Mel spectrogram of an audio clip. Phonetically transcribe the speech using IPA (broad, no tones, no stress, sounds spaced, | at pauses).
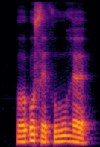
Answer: ɤ ʔ o s e θ uː ɦ ɛ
